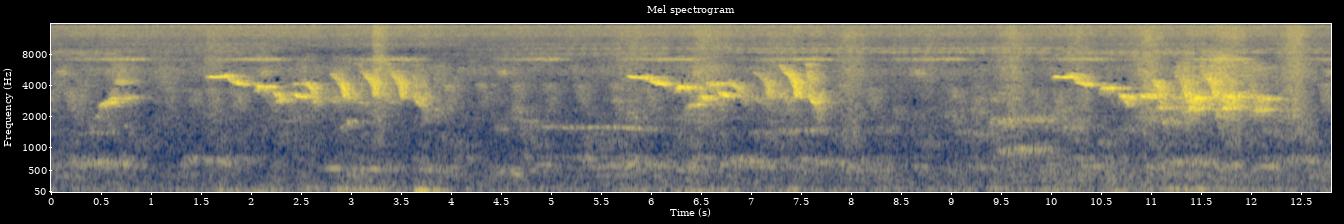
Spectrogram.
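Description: Faint bird song: the same short, chirpy, falling phrase sung three times, about four seconds apart, with a soft thump a little under four seconds in.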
